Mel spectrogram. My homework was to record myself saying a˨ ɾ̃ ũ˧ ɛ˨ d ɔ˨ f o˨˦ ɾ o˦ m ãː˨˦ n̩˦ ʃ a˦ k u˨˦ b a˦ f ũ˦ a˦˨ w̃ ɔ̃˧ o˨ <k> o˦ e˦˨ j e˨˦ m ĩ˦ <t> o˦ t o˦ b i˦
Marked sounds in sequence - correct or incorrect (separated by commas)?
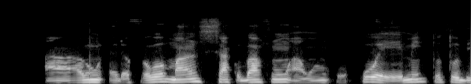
incorrect, correct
